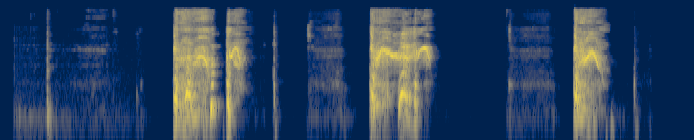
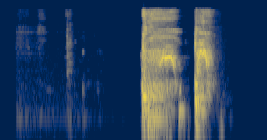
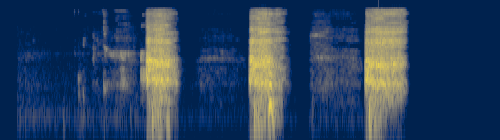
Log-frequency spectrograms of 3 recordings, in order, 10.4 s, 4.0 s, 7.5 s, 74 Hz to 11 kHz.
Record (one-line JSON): {"three_cough_length": "10.4 s", "three_cough_amplitude": 30567, "three_cough_signal_mean_std_ratio": 0.38, "cough_length": "4.0 s", "cough_amplitude": 31066, "cough_signal_mean_std_ratio": 0.36, "exhalation_length": "7.5 s", "exhalation_amplitude": 32767, "exhalation_signal_mean_std_ratio": 0.36, "survey_phase": "beta (2021-08-13 to 2022-03-07)", "age": "45-64", "gender": "Male", "wearing_mask": "No", "symptom_new_continuous_cough": true, "symptom_fatigue": true, "symptom_onset": "3 days", "smoker_status": "Never smoked", "respiratory_condition_asthma": false, "respiratory_condition_other": false, "recruitment_source": "Test and Trace", "submission_delay": "2 days", "covid_test_result": "Positive", "covid_test_method": "RT-qPCR", "covid_ct_value": 12.6, "covid_ct_gene": "S gene"}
